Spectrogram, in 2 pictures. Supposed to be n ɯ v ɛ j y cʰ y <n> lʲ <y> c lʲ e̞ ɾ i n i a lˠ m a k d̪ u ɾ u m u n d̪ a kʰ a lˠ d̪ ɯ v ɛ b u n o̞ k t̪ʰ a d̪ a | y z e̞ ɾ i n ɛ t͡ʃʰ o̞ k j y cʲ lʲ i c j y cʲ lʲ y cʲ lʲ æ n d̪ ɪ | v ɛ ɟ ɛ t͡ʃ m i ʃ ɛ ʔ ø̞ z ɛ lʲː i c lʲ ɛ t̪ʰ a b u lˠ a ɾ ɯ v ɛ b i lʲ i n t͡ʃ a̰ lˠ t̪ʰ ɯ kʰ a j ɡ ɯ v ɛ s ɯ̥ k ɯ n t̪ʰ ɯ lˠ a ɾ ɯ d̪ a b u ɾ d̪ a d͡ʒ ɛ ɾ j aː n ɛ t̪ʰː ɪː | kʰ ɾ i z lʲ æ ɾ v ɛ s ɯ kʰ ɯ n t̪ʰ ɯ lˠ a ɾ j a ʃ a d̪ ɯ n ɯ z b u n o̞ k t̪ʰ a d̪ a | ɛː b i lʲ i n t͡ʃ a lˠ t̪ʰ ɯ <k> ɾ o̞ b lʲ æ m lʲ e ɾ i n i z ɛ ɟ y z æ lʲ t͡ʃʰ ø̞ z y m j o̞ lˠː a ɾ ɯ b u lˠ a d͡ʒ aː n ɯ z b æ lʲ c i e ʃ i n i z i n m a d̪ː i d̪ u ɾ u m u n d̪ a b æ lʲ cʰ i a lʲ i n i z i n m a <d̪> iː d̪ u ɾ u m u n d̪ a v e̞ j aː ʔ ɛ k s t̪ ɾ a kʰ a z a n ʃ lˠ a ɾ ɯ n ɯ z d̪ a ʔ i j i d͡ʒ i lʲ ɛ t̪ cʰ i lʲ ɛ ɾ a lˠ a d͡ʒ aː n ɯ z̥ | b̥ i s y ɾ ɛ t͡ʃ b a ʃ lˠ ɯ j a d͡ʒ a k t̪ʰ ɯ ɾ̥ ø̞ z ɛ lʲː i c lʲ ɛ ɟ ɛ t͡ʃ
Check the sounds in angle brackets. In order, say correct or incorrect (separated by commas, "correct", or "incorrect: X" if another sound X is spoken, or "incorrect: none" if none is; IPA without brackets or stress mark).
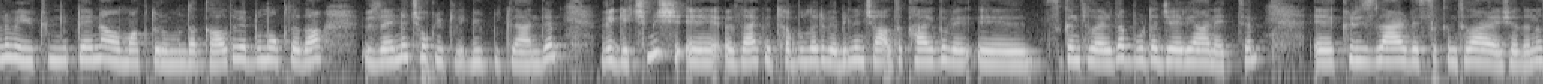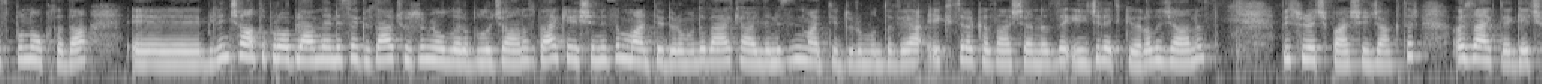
incorrect: m, correct, incorrect: p, incorrect: d̪ː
